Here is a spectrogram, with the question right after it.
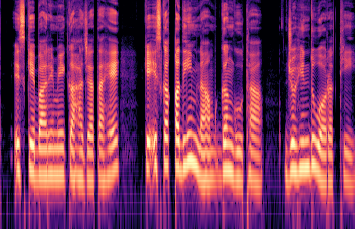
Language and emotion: Urdu, neutral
